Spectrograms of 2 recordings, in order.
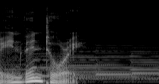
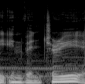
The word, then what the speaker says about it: inventory: By the way, I realized that I was pronouncing this word completely wrong. I used to say inventory, and you might catch me saying like this in my Let's Play series, but it's supposed to be inventory.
